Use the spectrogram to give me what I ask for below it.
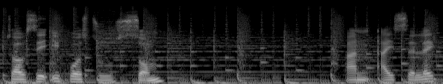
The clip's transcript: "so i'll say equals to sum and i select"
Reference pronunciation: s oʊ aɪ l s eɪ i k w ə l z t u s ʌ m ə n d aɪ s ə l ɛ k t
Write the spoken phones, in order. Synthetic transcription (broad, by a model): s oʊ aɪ w s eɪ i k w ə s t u s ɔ m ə n aɪ s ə l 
